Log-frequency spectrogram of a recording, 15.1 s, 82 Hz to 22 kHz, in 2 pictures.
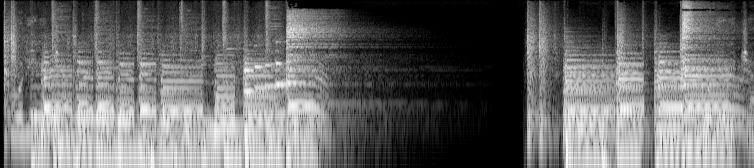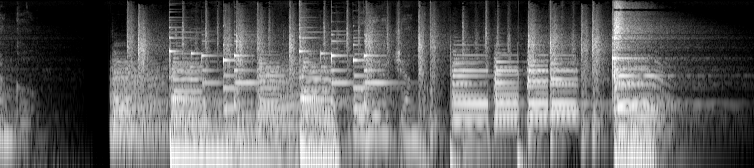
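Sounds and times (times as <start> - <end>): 
upbeat jazzy guitar logo: 0.2 - 3.4, 5.6 - 7.4, 8.7 - 14.4.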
